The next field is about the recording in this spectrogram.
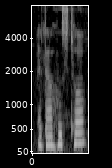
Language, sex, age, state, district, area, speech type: Assamese, female, 30-45, Assam, Dibrugarh, urban, spontaneous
